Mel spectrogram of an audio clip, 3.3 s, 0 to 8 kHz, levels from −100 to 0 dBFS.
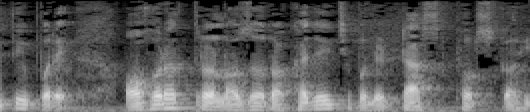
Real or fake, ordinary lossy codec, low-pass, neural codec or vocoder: real; none; none; none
